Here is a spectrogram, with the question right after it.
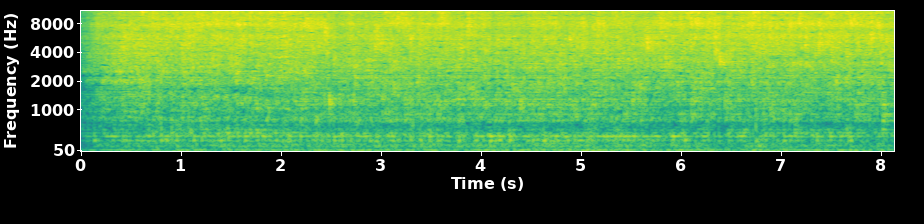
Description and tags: water entering in the deposits so we can drink it!
dragnoise, fluids, liquids, LiquidSky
